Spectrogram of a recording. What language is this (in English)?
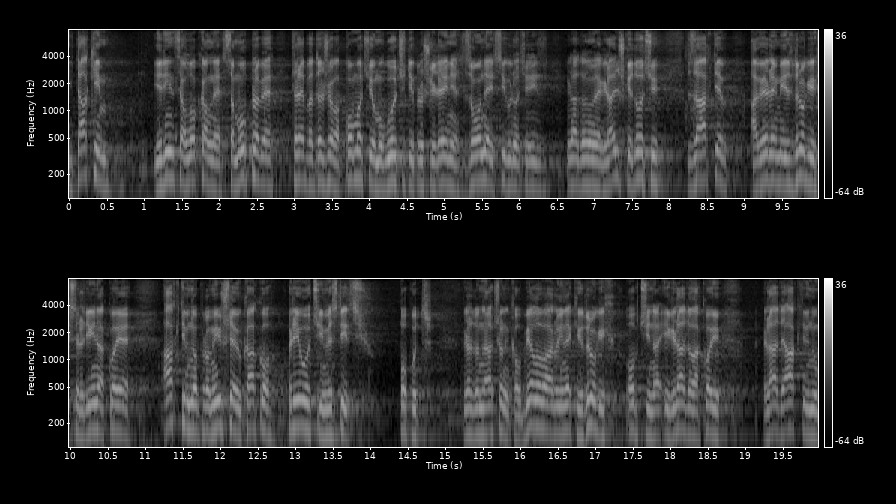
Croatian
